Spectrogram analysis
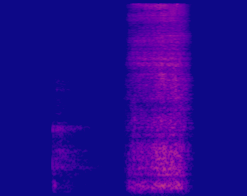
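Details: Sharp inward gasp then one forceful, explosive sneeze during an allergy sneezing fit with nose-blowing.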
